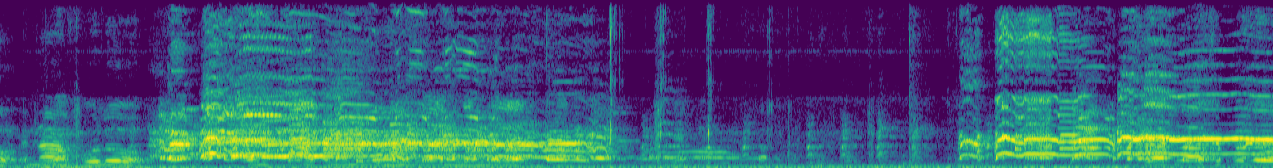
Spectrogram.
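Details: Kokok Balenggek rooster of Solok, West Sumatra, delivers a long multi-syllable crow of about three seconds, pauses, then crows again, with repeated arching lower notes running under the first phrase.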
